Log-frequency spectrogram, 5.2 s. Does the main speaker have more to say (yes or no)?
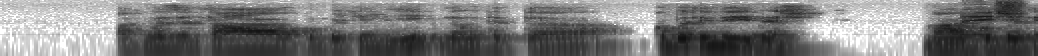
no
